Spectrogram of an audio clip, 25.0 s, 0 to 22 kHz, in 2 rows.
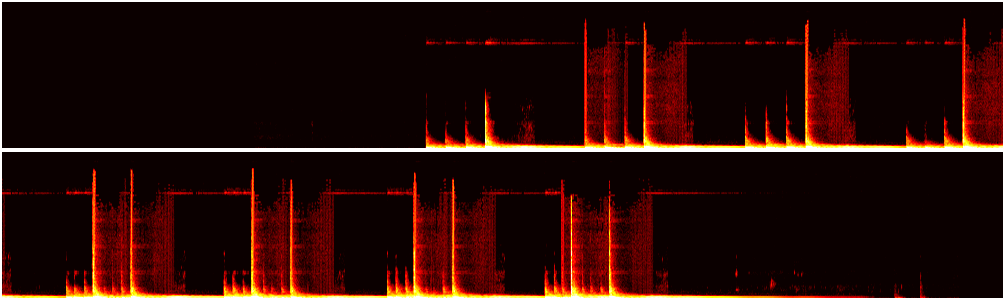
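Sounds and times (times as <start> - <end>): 
taiko drums: 5.3 - 6.6, 7.3 - 8.7, 9.3 - 10.6, 11.3 - 12.7, 13.3 - 14.7, 15.3 - 16.7, 17.3 - 18.6, 19.3 - 20.7.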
